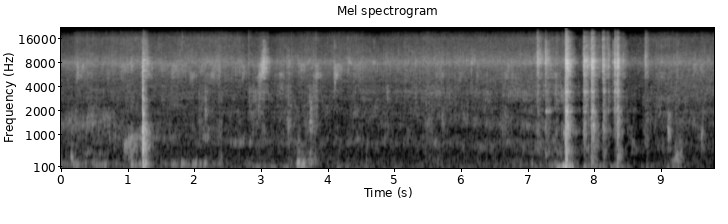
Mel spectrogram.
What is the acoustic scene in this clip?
kitchen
